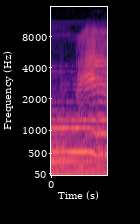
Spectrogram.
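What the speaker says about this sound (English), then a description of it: "Pet that cat." A cat in the video game Metaphor: ReFantazio lets out one short meow, clear and close, over a sustained bed of game music.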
